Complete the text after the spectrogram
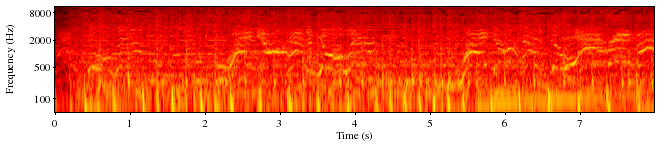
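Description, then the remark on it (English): Loud, excited shouting and whoops rise and fall continuously for several seconds, dense and energetic like a celebrating crowd during a church-style praise break, with a steady low musical drone underneath toward the end. “Because that deserved a whole praise wow. break.”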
